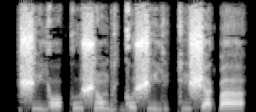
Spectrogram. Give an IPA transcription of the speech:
ʃi˨jɔ˨˦ku˦ ʃɔ̃˦˨bi˨˦ɡo˧ ʃi˧ji˧ki˦ʃa˦ k͡pa˦˨

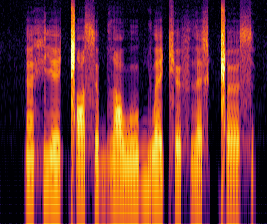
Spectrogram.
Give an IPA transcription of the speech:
ɛ̃xje ǁɑsɵbðɑwub wɛcʰøfðɛxǁœs

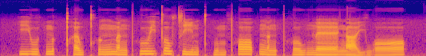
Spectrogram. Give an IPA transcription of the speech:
juː˧t̚n̪ʊ˥k̚pʰɐ˨˧w kʰʊ˨˧ŋ n̪ɐ˨ŋpʰuː˥jt̪o˥wt͡siː˧m kʷʰɐ˨˧mpʰɔː˥p̚ŋɐ˨ŋ pʰo˨˧w n̪ɛː˨ŋaː˨˩jwɔː˨˧

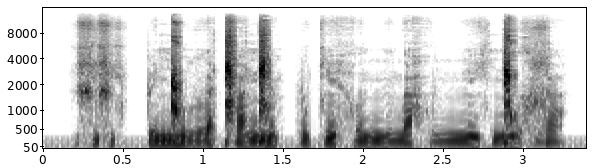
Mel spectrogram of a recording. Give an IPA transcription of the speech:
ɕɨɕɤçpːe ŋ͡ǁulːaǁa ŋ͡ǁɛ̃pːocẽ hɤnːẽ n̪a hunːẽç ŋ͡ǁɤxɮa

